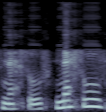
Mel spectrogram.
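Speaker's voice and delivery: Nestles said as NESS-ulls; old British pronunciation. Shown as a demonstration. Guest agreeing on the childhood name, NESS-ulls for Nestles. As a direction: rhyme Nestles with "wrestles". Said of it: "Yeah, it was".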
